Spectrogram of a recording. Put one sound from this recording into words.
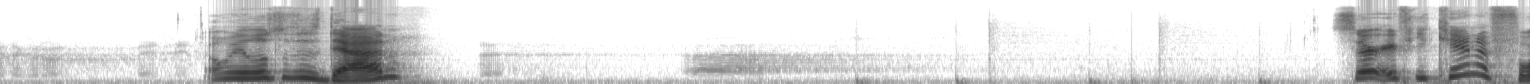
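A young woman speaks expressively, close to a microphone.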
